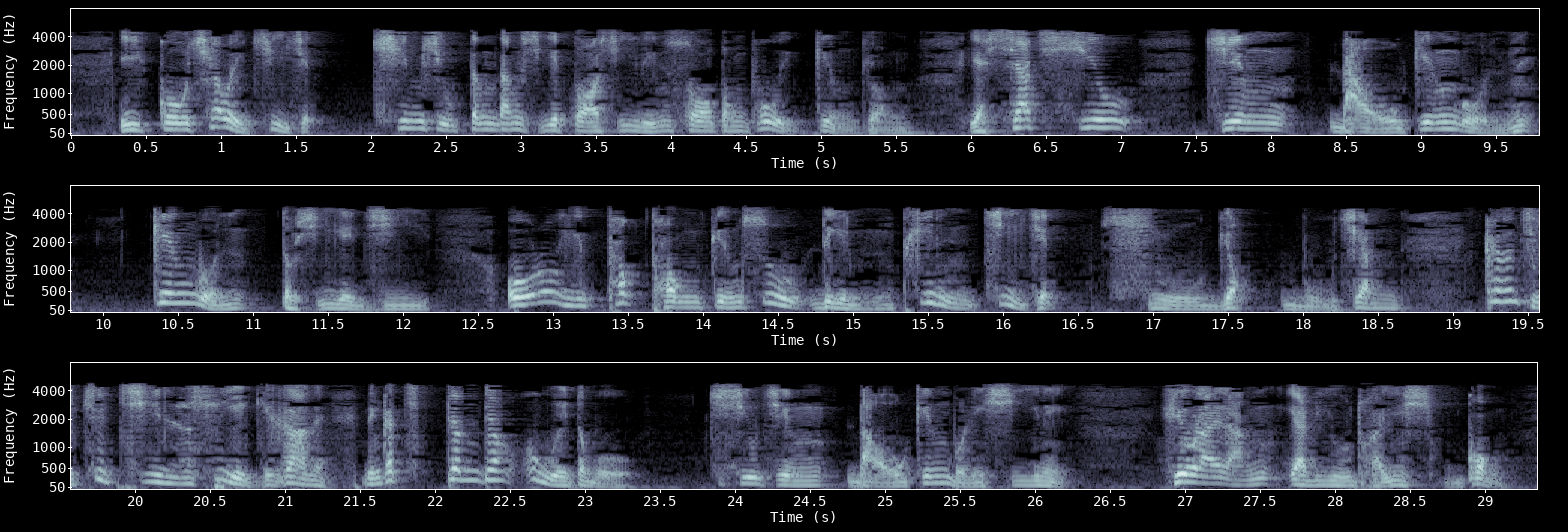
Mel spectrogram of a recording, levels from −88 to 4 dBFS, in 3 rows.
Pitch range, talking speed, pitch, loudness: 95-155 Hz, 180 characters per minute, 120 Hz, -22 LUFS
